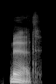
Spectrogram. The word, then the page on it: knit: American English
